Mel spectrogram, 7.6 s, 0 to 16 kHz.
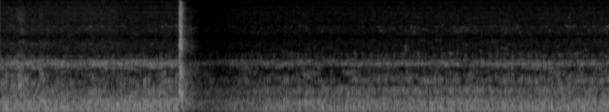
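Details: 1964 Ford F350, 60,000 original miles, parked for years. It got new belts, hoses, thermostat, battery, fuses, breaker points and a temporary aftermarket carburetor, still unadjusted. Steady, even running with a brief sharp snap and dip, then smooth; it runs really well.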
